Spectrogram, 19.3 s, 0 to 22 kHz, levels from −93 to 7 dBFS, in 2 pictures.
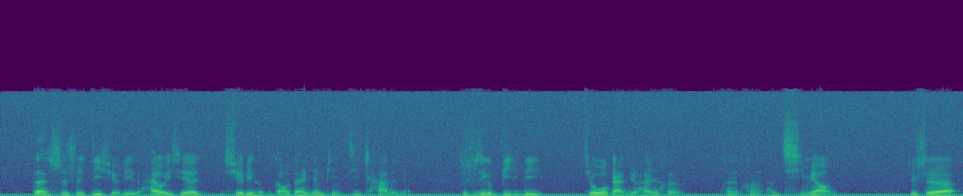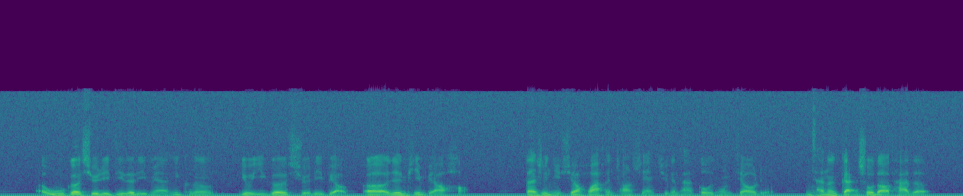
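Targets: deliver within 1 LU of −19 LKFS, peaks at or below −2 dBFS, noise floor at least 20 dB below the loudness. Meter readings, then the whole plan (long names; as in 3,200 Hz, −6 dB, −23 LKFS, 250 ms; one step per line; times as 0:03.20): mains hum 50 Hz; hum harmonics up to 250 Hz; level of the hum −29 dBFS; background noise floor −32 dBFS; target noise floor −45 dBFS; integrated loudness −25.0 LKFS; sample peak −4.0 dBFS; target loudness −19.0 LKFS
→ hum removal 50 Hz, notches 5
broadband denoise 13 dB, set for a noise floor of −32 dBFS
level +6 dB
brickwall limiter −2 dBFS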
